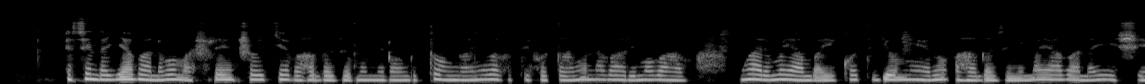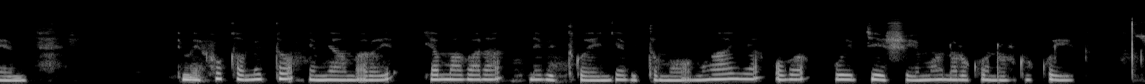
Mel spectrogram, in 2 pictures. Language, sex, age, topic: Kinyarwanda, female, 25-35, education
